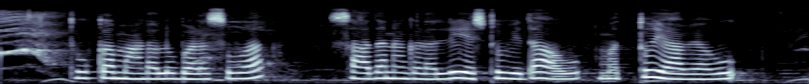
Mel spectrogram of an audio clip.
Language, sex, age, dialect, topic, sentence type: Kannada, female, 25-30, Central, agriculture, question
